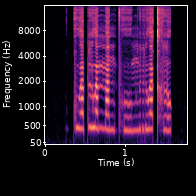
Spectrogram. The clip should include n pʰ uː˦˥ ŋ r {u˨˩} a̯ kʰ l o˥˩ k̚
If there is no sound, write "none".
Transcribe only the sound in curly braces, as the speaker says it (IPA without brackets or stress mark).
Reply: u˥˩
